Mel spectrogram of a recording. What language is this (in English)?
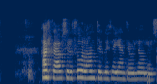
Icelandic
